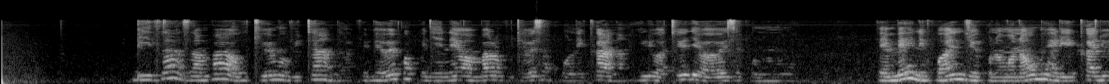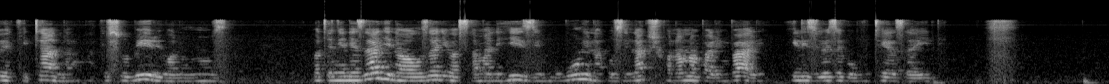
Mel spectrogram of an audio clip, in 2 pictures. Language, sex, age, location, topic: Swahili, female, 25-35, Dar es Salaam, finance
